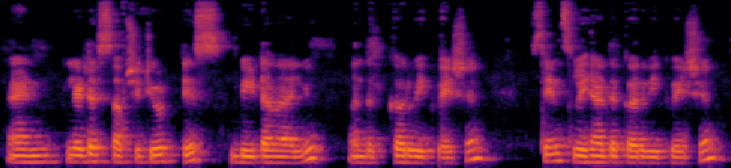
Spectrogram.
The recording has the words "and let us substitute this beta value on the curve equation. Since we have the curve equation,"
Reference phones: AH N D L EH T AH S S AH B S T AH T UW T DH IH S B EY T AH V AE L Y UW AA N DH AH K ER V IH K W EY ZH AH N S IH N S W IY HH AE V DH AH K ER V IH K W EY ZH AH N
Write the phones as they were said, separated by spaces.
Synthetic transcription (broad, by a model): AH N D L EH T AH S S AH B S T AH T UW T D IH S B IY T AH V AE L Y UW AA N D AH K ER V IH K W EY SH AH N S IH N S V IY HH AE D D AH K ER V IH K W EY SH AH N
